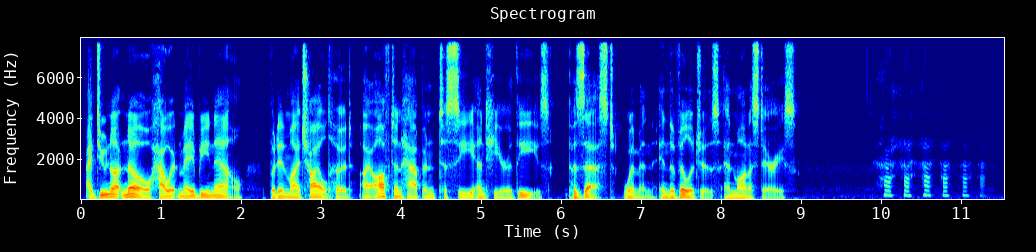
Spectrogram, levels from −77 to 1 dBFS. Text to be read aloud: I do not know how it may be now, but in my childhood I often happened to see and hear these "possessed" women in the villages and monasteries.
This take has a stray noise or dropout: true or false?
true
